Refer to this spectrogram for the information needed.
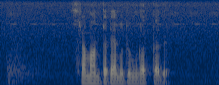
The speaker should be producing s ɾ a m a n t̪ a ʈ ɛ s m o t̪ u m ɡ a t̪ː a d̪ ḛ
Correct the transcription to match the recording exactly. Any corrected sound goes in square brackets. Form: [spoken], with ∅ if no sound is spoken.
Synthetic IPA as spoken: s ɾ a m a n t̪ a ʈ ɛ [∅] m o t̪ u m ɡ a t̪ː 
